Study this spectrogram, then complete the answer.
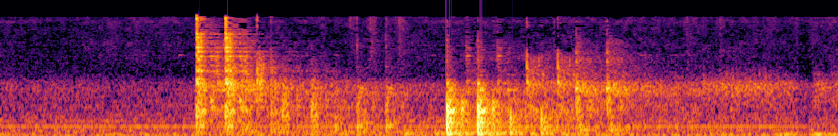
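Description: Snooker balls clack together sharply as they are set on a table.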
